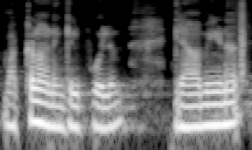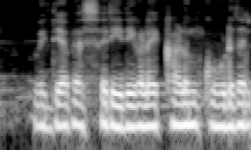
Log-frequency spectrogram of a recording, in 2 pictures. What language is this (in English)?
Malayalam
